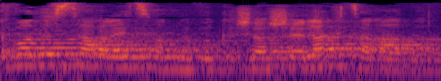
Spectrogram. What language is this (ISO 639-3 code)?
heb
